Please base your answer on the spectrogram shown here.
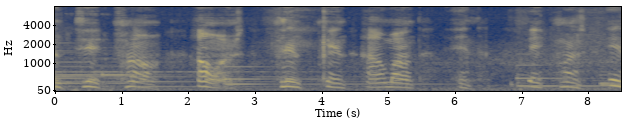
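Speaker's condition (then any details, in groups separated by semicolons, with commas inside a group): ALS; progressive body weakness, mind unaffected; year 5 of disease, still rides horses; needed another's voice to deliver message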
